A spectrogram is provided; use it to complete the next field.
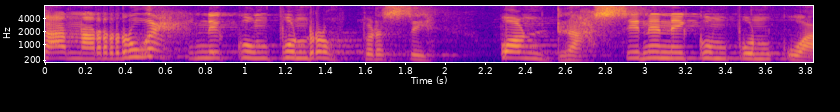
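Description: The tone is animated. The pace is moderate. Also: woman. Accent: Javanese. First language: Javanese (speaking Indonesian). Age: 20s. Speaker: female preacher. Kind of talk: comedic sermon. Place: stage. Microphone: handheld.

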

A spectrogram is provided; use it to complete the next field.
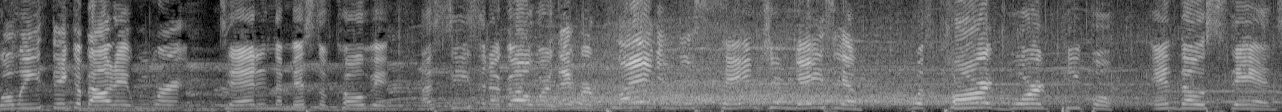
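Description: A woman with a high pitch raises and projects her voice over loud background noise. The sound is dry with no echo. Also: ordinary pitch variation, moderate pace. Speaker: sports reporter. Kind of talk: studio stand-up reporting, game preview. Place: stadium. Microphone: handheld.

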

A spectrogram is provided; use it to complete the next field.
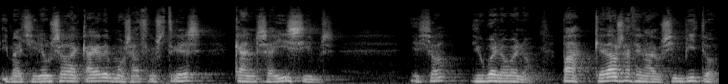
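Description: The man's voice is somewhat breathy. Behind him the background stays quiet. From Valencia region. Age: 80s. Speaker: cooperative movement pioneer. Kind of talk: interview, personal life story. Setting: radio studio. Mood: warm, reminiscing. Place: studio.

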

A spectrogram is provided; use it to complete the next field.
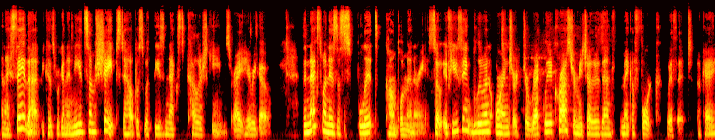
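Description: A woman speaks at a moderate pace, the sound dry with no echo and the background quiet. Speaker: teacher. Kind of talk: lecture. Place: home room. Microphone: webcam.

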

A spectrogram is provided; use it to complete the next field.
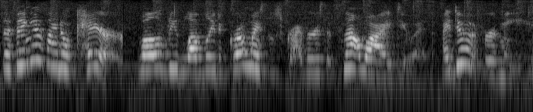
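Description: A woman with an American accent speaks at a very fast pace with an extremely high pitch and lively intonation. Her loudness swings widely over light background noise. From Colorado. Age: 20s. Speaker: YouTuber. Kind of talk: casual talk to camera. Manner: enthusiastic. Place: home room. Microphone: phone near.

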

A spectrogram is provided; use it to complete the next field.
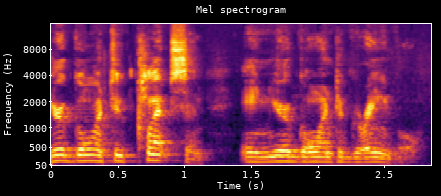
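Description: A man in a Southern US accent, at medium pitch and a moderate pace. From US South, upstate South Carolina. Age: 60s. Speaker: public commenter at a city council meeting. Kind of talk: public comment at a council meeting.

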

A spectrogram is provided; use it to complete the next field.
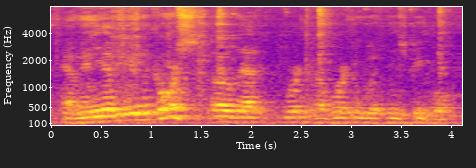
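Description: Loud background noise and audible room echo surround the speaker. He is a man talking at a fairly quick pace. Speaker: geriatrics educator. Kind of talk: lecture. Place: hall.

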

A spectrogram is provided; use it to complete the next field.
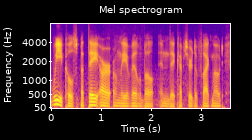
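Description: With a Swedish accent, a man speaks at a moderate pace in a very deep, low pitch with ordinary pitch variation. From Sweden. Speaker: gaming YouTuber. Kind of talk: gameplay commentary. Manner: halting.

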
